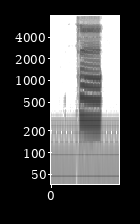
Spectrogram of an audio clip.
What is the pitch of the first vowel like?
high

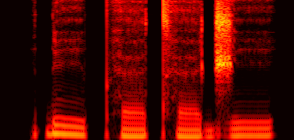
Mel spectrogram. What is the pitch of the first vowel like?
falling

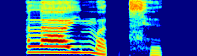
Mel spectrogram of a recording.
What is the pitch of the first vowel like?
high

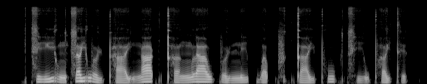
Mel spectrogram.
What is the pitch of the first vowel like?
rising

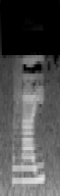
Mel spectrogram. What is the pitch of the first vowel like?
rising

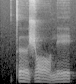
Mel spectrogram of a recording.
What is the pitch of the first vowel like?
falling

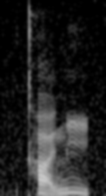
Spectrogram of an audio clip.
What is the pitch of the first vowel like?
low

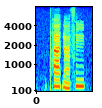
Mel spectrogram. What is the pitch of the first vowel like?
high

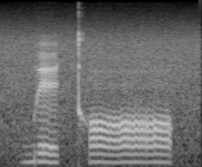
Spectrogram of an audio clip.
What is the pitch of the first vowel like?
falling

